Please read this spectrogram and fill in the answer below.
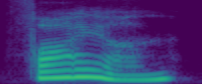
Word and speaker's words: Fionn: To capture the essence of Ireland and its people, there's a perfect word, Fionn, pronounced F-U-N.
